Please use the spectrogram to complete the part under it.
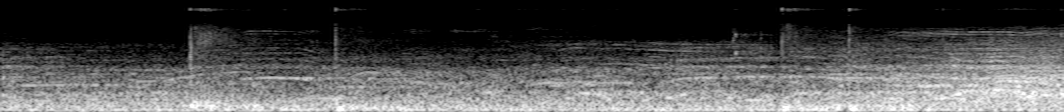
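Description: A volleyball is struck hard during a rally.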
